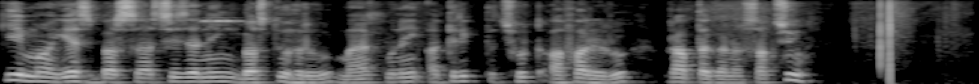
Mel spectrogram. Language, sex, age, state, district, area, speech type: Nepali, male, 45-60, West Bengal, Jalpaiguri, rural, read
